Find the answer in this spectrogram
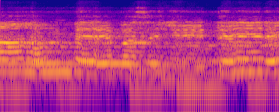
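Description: Devotional Urdu/English nasheed playing loudly: a voice holding long, wavering sung notes over backing music with a recurring low bass.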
